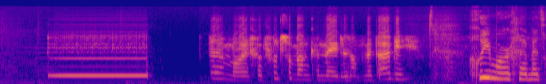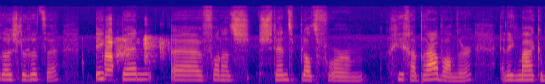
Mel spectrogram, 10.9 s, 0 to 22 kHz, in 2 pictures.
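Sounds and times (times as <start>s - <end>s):
ringback tone of an outgoing phone call to a food bank: 0.5s - 1.5s
faint noise: 1.1s - 10.8s
speech: 2.4s - 10.8s.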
